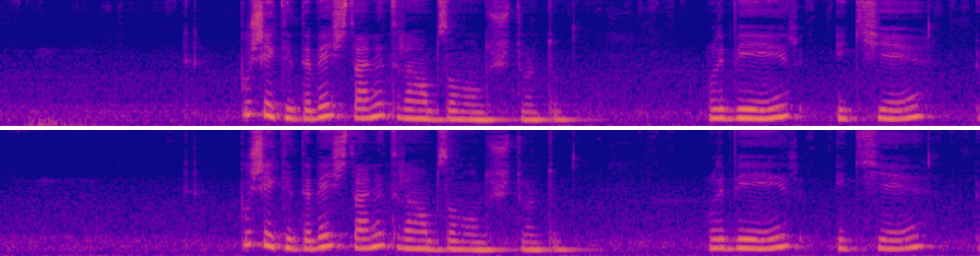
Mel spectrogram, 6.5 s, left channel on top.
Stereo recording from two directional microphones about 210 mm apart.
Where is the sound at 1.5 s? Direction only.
5° left (ahead or behind).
